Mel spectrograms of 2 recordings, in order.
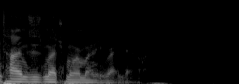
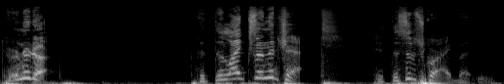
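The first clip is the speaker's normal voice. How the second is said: higher, louder hype wrestler growl; 12 semitones higher, 9 dB louder than usual. Acted. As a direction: bark it like a pro wrestling promo. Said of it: "And my terrible wrestler voice".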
